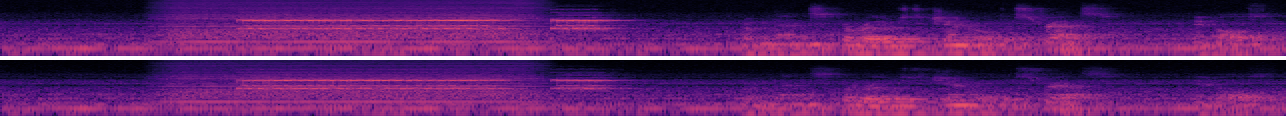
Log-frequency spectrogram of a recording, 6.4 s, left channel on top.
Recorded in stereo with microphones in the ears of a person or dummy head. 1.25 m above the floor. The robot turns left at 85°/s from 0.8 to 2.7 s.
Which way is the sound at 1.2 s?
95° right.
